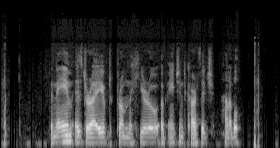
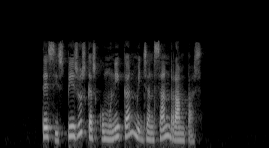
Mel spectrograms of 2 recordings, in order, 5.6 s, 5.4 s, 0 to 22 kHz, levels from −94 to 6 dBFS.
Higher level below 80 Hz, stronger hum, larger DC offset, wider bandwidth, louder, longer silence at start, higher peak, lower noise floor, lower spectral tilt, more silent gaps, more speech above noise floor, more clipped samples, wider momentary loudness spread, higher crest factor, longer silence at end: first, -48 dBFS vs -78 dBFS; neither; neither; about the same, 7.8 kHz vs 8.2 kHz; first, -19 LUFS vs -36 LUFS; second, 0.05 s vs 0.85 s; first, -2 dBFS vs -16 dBFS; second, -55 dBFS vs under -90 dBFS; first, -7.5 dB/octave vs -4.5 dB/octave; neither; second, 36 dB vs over 54 dB; neither; first, 17 LU vs 8 LU; about the same, 18 dB vs 22 dB; second, 0.4 s vs 1.4 s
